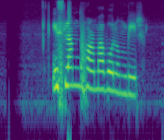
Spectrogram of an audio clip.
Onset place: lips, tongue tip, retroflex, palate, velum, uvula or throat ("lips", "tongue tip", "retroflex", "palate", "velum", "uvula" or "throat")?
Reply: tongue tip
